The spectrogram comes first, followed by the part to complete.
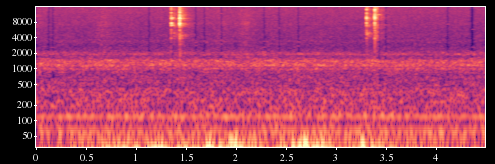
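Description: Two computer mouse clicks, each a quick double click of press and release, about two seconds apart, over a low steady hum.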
